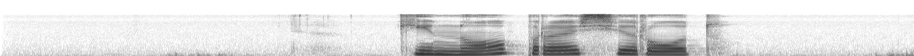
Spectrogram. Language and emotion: Russian, neutral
